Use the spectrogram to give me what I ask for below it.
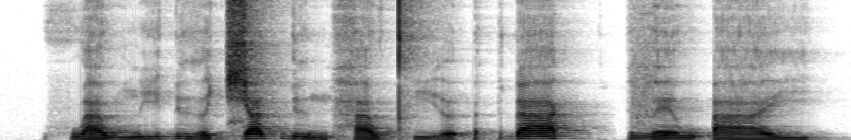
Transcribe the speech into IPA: hwa˨˩w mi˧ɗɨ˨˩ə̯ t͡ɕa˦˥t̚ɗɨ˧˩m ha˧wt̪ʰḭ˧˨ə̯ʔ | ɗa˦˥k̚ | vɛ˨˩wʔa˨˩j

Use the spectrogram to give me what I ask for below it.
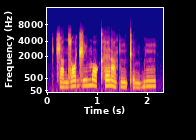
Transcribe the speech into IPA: t͡ʃa˨nzɔ˦d͡ʒi˦ mɔ˦˨kʰɛ˦ɾã˨kĩ˨ kʼɪ˨ŋɡ͡bĩ˦

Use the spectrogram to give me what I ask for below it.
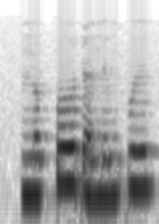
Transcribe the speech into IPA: no˨k͡poː˧ɗə˨ nɨ˨mkʷɨ˧

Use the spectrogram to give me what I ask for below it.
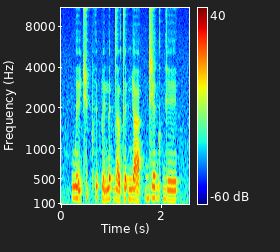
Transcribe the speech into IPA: wḛ˦˨ɪ̯t͡ɕʊ˦ʔ pʰɪ˦ʔpḛ˦˨nɛ˦ʔ da̰˦˨ʊ̯tɛ˦ʔɲä̰˦˨ | d͡ʑɛ˦ɡʊ˦ʔ ɡe˨

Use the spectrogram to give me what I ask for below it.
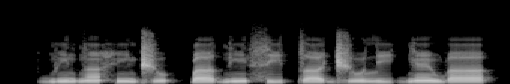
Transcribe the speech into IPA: bĩ˧dã˧hĩ˨d͡ʒo˨˦ k͡pa˦˨dĩ˧ si˧ ta˨d͡ʒo˨li˧ ɡɛ̃˦wa˦

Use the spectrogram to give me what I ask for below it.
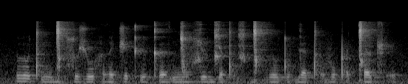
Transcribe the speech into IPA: lutʼɘŋ ɡ͡ǀḛsʷɜʒuhə ðɛt͡ʃɘkʼyl kʼɘðə̰ ŋ͡ǀuvʑyld͡ʑɜ tʼə̰ʑə̰ ɡ͡ǀɘblutʷɜ ɡɛtʼə̰ vʊ pʼɛǀɛʈ͡ʂʰḛ

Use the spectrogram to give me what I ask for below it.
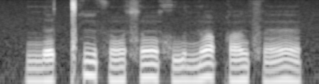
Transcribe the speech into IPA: nœ˩˧˩ ǀʰĩ˥˩θõ˩˧˩sõ˥˩xu˩˧˩ nõ˥˩qũ˩˧˩fœ̃˩˧˩

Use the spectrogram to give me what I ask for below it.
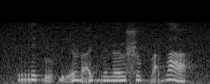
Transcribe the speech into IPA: riɠṵɓḭu̯ɳa̰y̯ beɳɵu̯ʂu ba̰ba

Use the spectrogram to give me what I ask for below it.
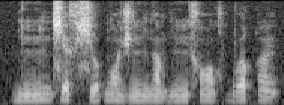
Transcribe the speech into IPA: ɡĩːɲɕɛx ɕɤɡɔ̃ ʒĩɡã bĩxɔ̃ːχ bɤqẽ

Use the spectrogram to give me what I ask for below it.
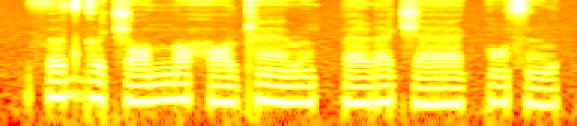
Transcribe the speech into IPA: θəd ɡə t͡ʃɒnːɒ hɒl ʈʰæ̃ɹə̃ pːæɽæ t͡ʃæːkːɔ̃ sə̃l

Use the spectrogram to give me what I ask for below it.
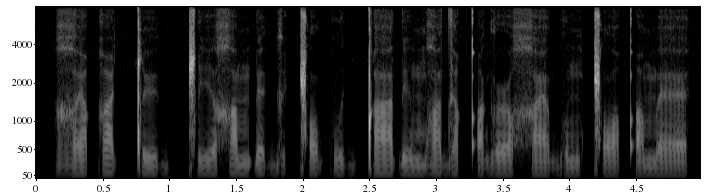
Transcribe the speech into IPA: ʁeqe ǃyɡ ǁiχamɗe ɡyǁɔkʷiɡ ǃa ɗimʁadeqʼaɡ ə˞ χæ ɡʷim ǁɔqʼam ɛ

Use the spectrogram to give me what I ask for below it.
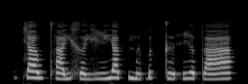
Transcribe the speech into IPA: ca˧w t̪ʰa˨˩˦jxə˨˩˨jɣi˨˩˦ ja˦˥t̚mɨ˨˩ɓə˦˥k̚ t̪ɨ˨˩˦hi˧ə̯t̪aː˧˥

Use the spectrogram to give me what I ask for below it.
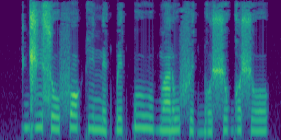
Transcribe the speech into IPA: d͡ʒi˦so˧fɔ˦ ki˧ne˨k͡pe˧ k͡pu˦wu˧ bã˧ɾu˧fe˨ ɡ͡bo˨ʃo˨˦ɡɔ˦˨ʃo˧

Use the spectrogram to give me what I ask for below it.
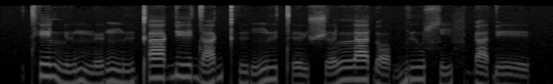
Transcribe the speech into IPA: tʰe˥lːɨ˩˧mːø˩˧ ŋ͡mɨ˨˥kʼa˥ ɠɪː˥da˨˥ɡkʰɨ˨˩ ŋ͡mɨ˥tʼɘ˨˩y̯ʃə˨˥ lːa˥ɗɔ˨˩ ɡ͡bɨ˥u̯ɬi˨˥f ɠa˦˨ɗɪː˦˨

